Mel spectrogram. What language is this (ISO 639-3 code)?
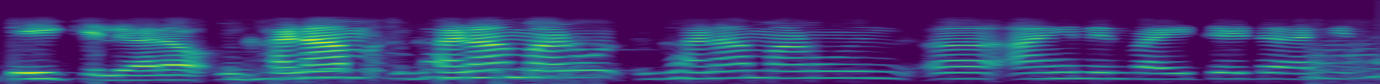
snd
